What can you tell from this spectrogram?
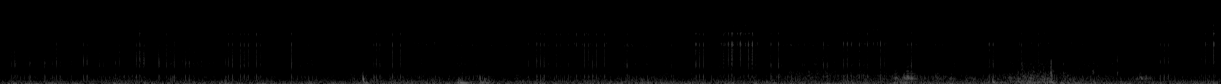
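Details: A Bengal cat purrs steadily while settling down to sleep, a low, continuous rumbling vibration with a soft rhythmic pulse.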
